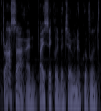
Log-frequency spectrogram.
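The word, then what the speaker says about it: Straße: Strasa is pronounced Strasa and basically the German equivalent of street."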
